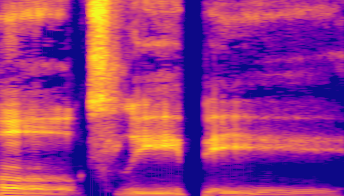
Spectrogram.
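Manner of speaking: monster voice, lumbering. Retelling a Hulk movie scene, acting out the Hulk growing sleepy: imitating the Hulk. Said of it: "And then he'd be all like".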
